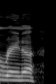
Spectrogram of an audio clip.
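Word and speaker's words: Reyna: bring it up here so i say it correctly martin reina martin uh r-e-y-n-a martin raina pre-teen competitive shooter check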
